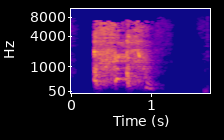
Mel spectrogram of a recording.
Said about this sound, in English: Hold on, let me cough real quick.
